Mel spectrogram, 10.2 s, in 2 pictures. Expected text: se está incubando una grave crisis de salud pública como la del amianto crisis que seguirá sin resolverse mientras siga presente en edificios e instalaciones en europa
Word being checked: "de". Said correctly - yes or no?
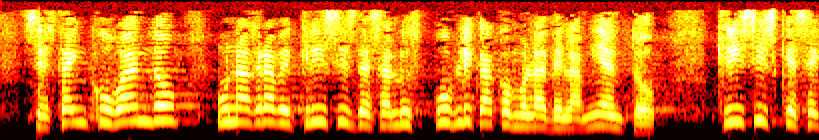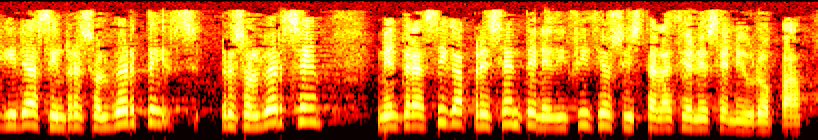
yes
